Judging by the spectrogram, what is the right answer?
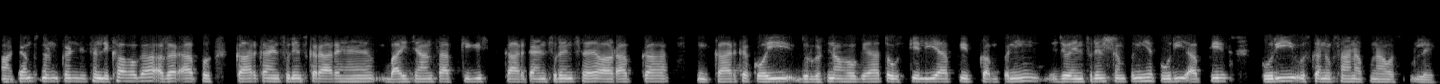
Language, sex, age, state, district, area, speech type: Hindi, male, 18-30, Uttar Pradesh, Chandauli, rural, conversation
